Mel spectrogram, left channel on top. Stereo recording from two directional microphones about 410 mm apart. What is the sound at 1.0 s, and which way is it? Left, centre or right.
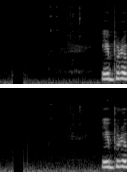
Speech, centre.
